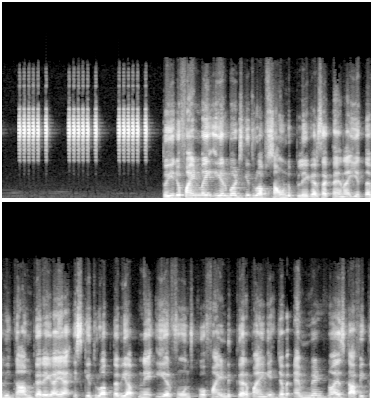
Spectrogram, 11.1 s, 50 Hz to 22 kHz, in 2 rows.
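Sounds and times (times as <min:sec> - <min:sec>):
earbud high-pitched beeping chirps: 0:00.0 - 0:02.3.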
